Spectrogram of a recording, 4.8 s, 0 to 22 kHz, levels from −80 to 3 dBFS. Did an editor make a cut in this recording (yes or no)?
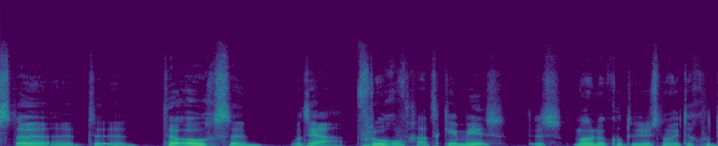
yes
